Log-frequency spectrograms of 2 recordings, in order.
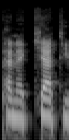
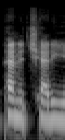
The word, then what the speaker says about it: Pennacchietti: You know, but my last name is, well, technically pronounced Pennacchietti, but Pennacchietti is the Anglo.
